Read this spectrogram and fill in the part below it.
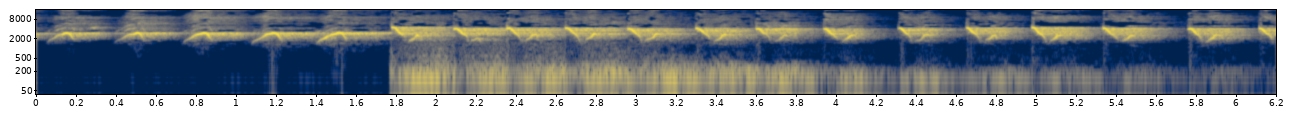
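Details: Prinia (prenjak lumut) in full song, used as a lure to train oriental magpie-robins: high, sharp chirps repeated about three times a second, steady at first, then switching to higher, harsher down-slurred notes.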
